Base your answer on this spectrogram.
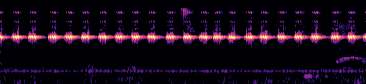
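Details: Cricket chirping, played as a sound to drive rats away: high, pure chirps in a steady train of about four per second, each with a slight pulse, over a faint constant low hum.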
